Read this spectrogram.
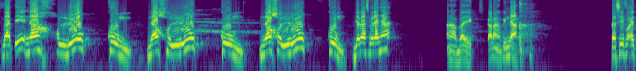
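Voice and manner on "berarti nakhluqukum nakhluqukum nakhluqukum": nakhluqukum slow, the qaf's heaviness kept as it merges into kaf; idgham nakis reading. Shown as a demonstration. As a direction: say nakhluqukum very slowly, keeping a trace of qaf. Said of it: "Kalau dibaca idgham nakis".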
